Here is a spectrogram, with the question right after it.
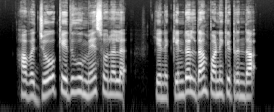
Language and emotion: Tamil, sad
